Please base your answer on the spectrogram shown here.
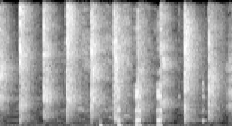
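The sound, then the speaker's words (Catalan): A single person clapping alone, a steady train of about a dozen sharp hand claps in quick, slightly uneven rhythm, fairly loud and with no voices. “És trist, ha aplaudit tot sol.”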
